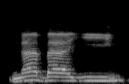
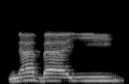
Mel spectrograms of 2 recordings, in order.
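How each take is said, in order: First: It ends in a y with a faint vowel. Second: It ends in a y with a faint vowel.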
